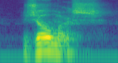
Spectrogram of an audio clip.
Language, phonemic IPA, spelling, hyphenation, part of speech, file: Dutch, /ˈzoː.mərs/, zomers, zo‧mers, adjective / noun, Nl-zomers.ogg
- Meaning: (adjective) 1. summery 2. 25 °C or more; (noun) 1. plural of zomer 2. genitive singular of zomer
